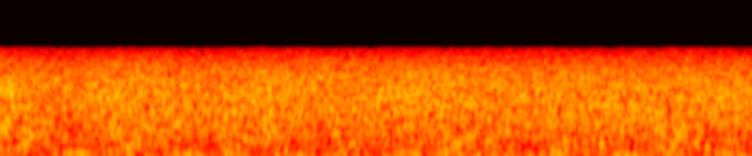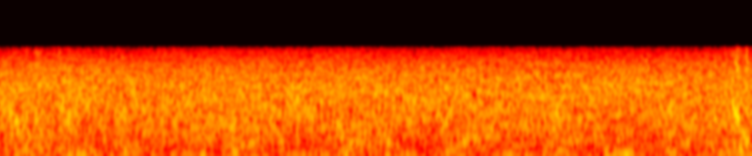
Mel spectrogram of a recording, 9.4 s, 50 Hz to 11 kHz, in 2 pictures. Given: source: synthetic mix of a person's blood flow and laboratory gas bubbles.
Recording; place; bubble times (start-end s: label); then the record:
Doppler ultrasound of blood flow; precordium
4.80-5.29 s: bubbles
9.11-9.40 s: bubbles
From the record:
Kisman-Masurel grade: 213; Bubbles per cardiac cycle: several, 3 to 8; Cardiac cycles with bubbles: 1 to 10%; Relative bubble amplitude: loud (0.450 to 0.775); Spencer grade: 1 (occasional bubble signal discernible with the cardiac motion signal, with majority of cardiac periods free of bubbles); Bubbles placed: anywhere in the cardiac cycle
